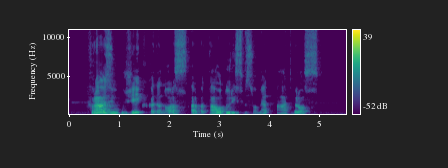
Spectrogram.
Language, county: Lithuanian, Tauragė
